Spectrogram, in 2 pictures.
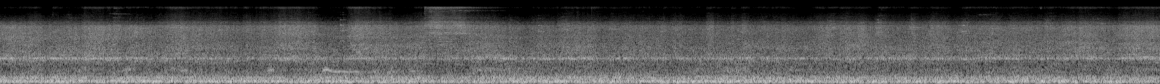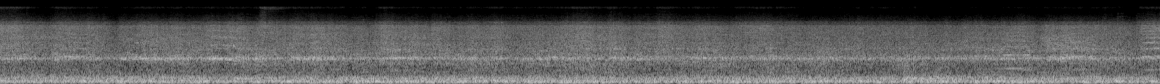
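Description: A long freight train of rail tank wagons rolling steadily past, with steel wheels running on the rails and a thin, steady high squeal running through the rolling noise.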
